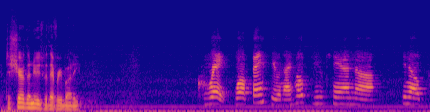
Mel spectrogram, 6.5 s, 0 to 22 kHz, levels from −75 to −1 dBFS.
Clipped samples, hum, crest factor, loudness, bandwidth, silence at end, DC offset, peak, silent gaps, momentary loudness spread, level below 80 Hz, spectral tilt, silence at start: under 0.1%; none; 20 dB; -28 LUFS; 18.5 kHz; 0 s; under 0.1%; -8 dBFS; none; 13 LU; -48 dBFS; -5.5 dB/octave; 0 s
